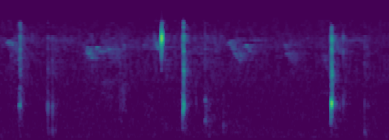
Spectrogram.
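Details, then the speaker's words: Chubby baby girl with frequent hiccups, said to happen every day, in the morning: several brief, sharp, irregular hiccups, about five in four seconds, in a quiet room. "good morning munchkin you're always getting the hiccups"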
